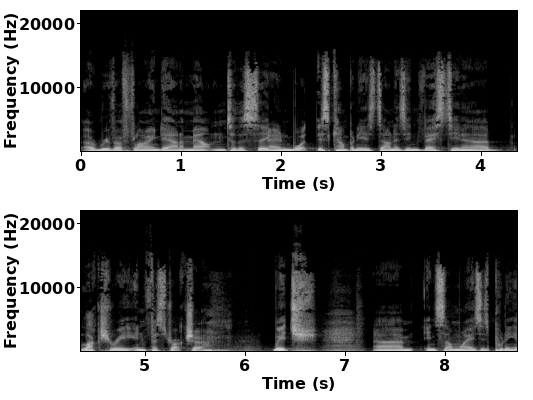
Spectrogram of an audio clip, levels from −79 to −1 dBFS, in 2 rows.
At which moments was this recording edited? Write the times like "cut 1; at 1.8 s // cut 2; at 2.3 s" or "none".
cut 1; at 1.9 s // cut 2; at 4.2 s

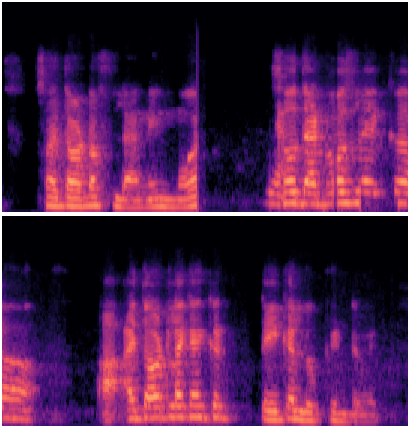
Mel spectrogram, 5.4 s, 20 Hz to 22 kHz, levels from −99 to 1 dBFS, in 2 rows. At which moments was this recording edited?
cut 1; at 1.4 s

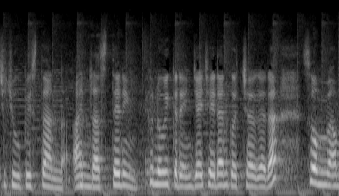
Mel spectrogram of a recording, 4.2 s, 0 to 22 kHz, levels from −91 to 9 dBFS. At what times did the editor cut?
cut 1; at 1.8 s

